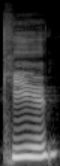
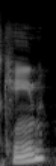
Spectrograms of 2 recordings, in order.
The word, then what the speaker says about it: Kien: your name is it Kian or is it kin or so record you got you gotta let them know so for the record my name is actually pronounced as Keen but I've been hearing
